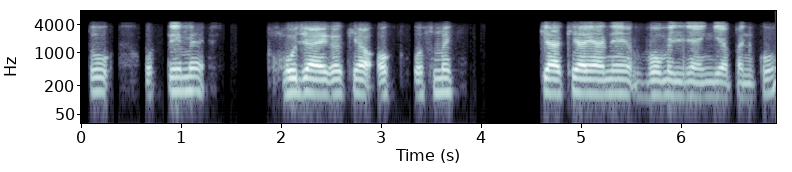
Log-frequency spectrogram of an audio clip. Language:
Hindi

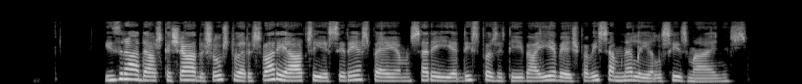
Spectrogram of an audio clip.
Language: Latvian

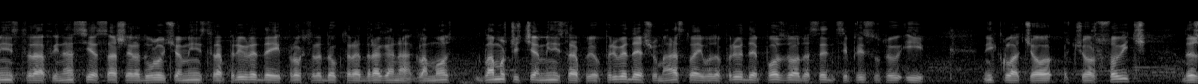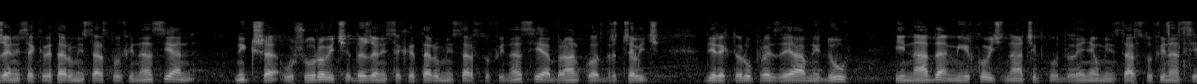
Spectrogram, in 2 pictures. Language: Serbian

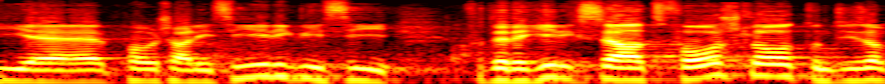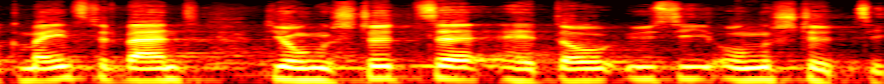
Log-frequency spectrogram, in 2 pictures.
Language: Swiss German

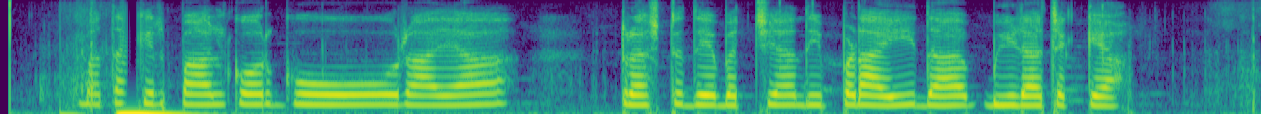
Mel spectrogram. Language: Punjabi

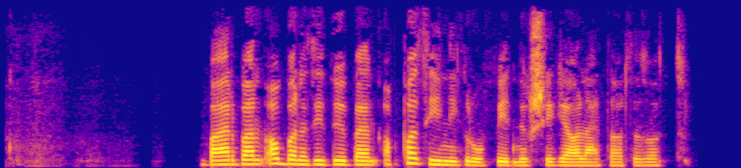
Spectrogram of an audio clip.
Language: Hungarian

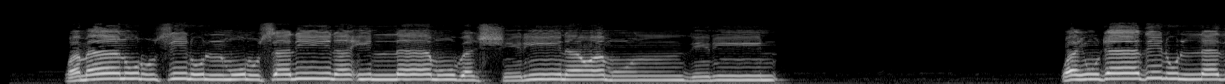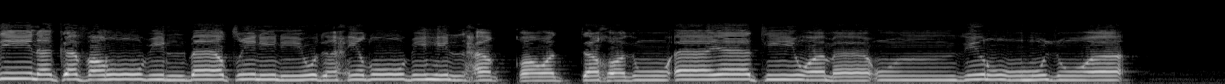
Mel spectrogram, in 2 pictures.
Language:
Arabic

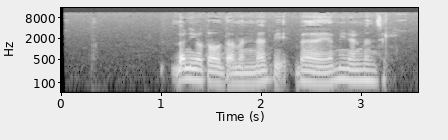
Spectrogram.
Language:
Arabic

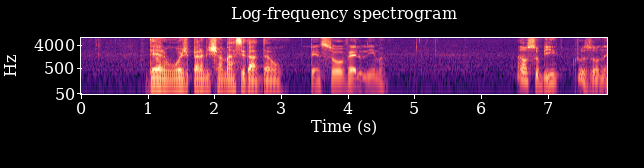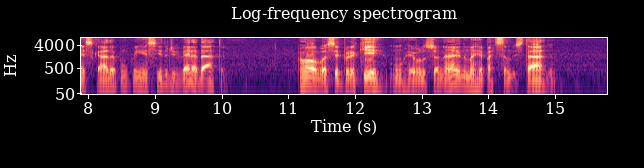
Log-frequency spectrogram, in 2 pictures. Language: Portuguese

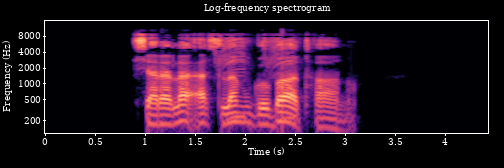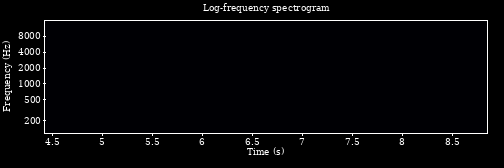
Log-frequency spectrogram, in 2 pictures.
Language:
Phalura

